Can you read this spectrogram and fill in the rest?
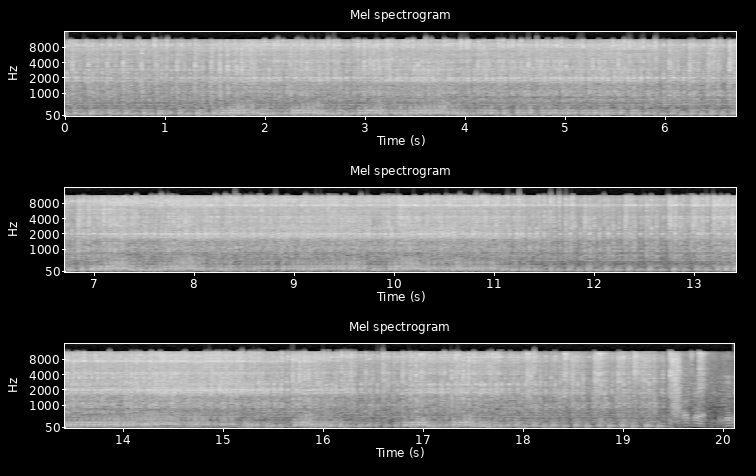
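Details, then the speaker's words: Viar motorcycle started after about five months unused: rough clattering knock louder with each throttle blip, as if something loose or broken inside. "Eh begitu dihidupkan tiba-tiba bunyinya seperti itu ketika kita naik gas khotob seolah-olah ada yang lepas atau ada kelakar yang pecah bagian di dalam"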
